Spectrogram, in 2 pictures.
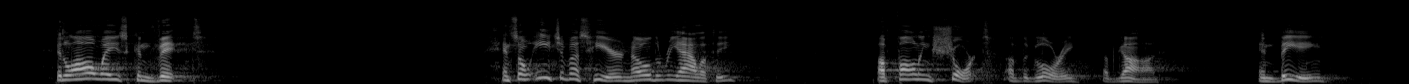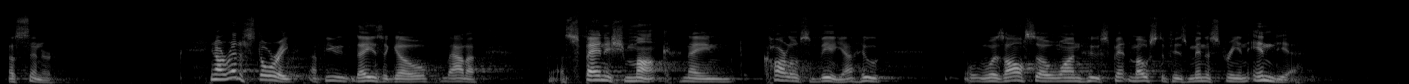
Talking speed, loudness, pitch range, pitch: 115 wpm, -34 LUFS, 140-205 Hz, 160 Hz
